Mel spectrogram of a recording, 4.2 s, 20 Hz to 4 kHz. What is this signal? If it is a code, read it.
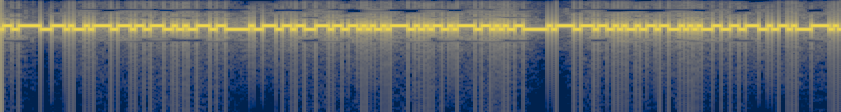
RTTY, about 45.45 baud. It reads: THE NAVAL RESERVE FLYING
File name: fsk170 / usnavy4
